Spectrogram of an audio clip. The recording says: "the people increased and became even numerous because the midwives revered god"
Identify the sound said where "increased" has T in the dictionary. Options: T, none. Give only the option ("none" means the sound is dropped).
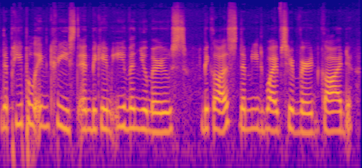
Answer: T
